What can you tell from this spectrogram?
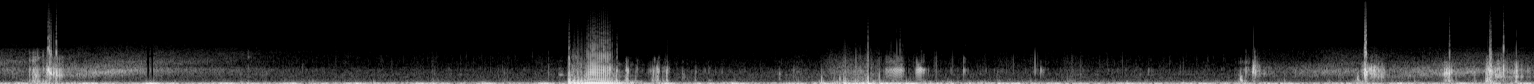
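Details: Stomach recorded while drinking soda: low rumbling and gurgling with sharp bubbly pops as swallowed soda flows in; bowel sounds (stomach gurgling).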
